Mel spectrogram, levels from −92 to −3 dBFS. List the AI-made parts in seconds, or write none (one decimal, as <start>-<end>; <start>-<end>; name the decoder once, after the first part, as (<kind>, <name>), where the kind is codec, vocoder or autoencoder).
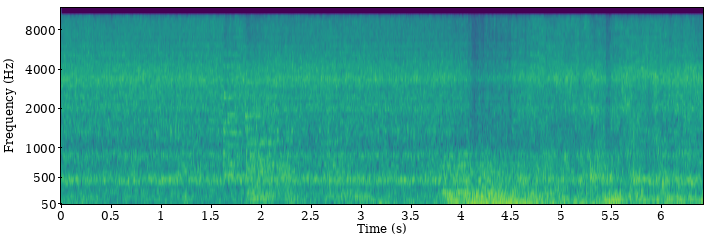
4.6-6.0 (codec, HILCodec)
